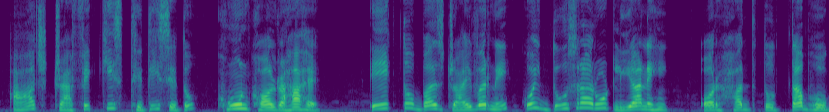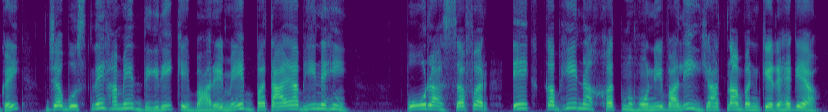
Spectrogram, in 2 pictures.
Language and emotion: Hindi, angry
